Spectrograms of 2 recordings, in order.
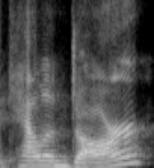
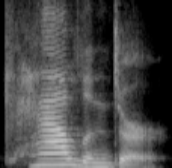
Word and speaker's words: calendar: We don't say calendar or calendar. No, calendar. Calendar.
